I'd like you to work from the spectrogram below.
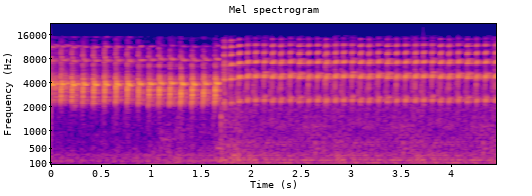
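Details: Spaced, clear lovebird master song: brisk series of piercing chirps that abruptly changes into an even, buzzy rattling train of repeated notes, with low background hum.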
